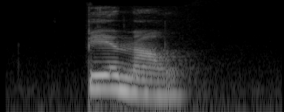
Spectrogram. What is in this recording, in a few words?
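"пенал", Komi, female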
